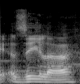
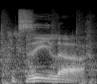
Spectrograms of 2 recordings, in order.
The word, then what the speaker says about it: Xela: Picked up some from the playlist here by Zela with an X-E-L-A. It's always impossible to pronounce the X. It always comes out as Z or Z, doesn't it, my friends? Zela.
